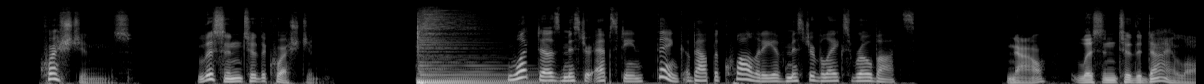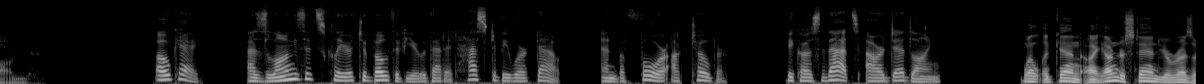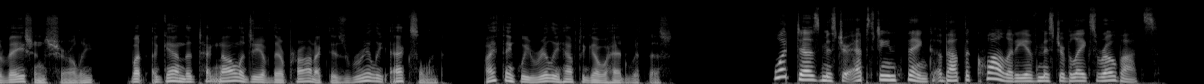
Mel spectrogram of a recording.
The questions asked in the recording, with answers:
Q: What does Mr. Epstein think about the quality of Mr. Blake's robots?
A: He thinks the technology of their product is excellent.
